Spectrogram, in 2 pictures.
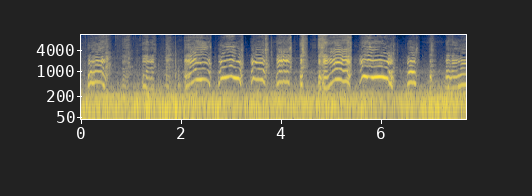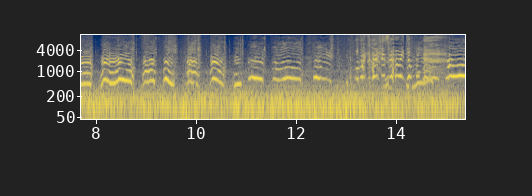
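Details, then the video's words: Dog 'crying' in a car, a weird sound: rapid, yelping whimpers that swoop up and down, packed close together, over constant low road and engine noise, with a few faint voices toward the end. "Dog 'crying' in car!!!!! Weird sound!!"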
